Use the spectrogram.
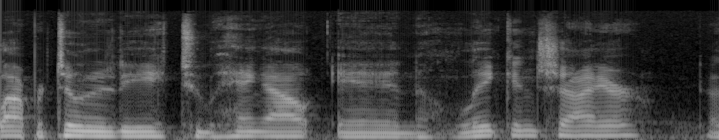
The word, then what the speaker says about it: Lincolnshire: getting the wonderful opportunity to hang out in Lincolnshire I say it right yes Lincolnshire um we're at the main station and we're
